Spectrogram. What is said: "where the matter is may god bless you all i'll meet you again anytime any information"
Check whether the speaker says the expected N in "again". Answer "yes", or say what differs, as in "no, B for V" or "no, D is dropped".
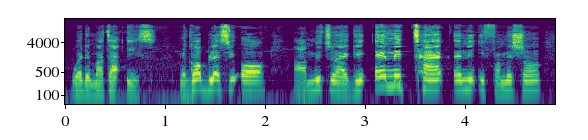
no, N is dropped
